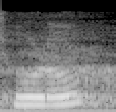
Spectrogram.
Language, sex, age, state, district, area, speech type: Hindi, female, 18-30, Madhya Pradesh, Narsinghpur, rural, read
